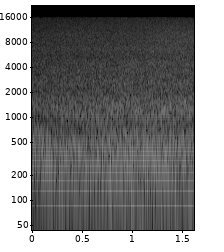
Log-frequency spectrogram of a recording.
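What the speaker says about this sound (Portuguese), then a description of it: "como está a força das águas aqui do Rio Sacramento" The flooded Sacramento River, a tributary of the Rio Doce, rushes near the Cachoeira da Fumaça waterfall in Minas Gerais as a steady, loud, dense roar of churning water that stays constant throughout.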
